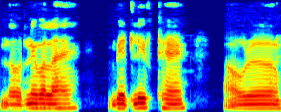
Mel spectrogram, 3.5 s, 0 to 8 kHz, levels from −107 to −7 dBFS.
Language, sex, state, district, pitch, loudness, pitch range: Hindi, male, Bihar, Kishanganj, 115 Hz, -17 LUFS, 110-120 Hz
